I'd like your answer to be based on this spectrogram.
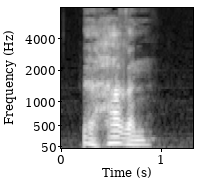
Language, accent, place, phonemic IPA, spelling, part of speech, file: German, Germany, Berlin, /bəˈhaʁən/, beharren, verb, De-beharren.ogg
- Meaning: 1. to insist 2. to persevere, to persist 3. to persist, to remain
